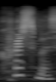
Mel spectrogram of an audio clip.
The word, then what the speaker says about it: Christmas: of course it's Christ must but we don't pronounce the tea inside Christmas it's a day of Christ and if you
